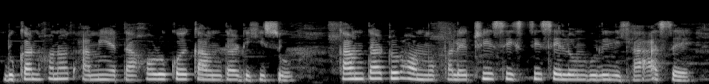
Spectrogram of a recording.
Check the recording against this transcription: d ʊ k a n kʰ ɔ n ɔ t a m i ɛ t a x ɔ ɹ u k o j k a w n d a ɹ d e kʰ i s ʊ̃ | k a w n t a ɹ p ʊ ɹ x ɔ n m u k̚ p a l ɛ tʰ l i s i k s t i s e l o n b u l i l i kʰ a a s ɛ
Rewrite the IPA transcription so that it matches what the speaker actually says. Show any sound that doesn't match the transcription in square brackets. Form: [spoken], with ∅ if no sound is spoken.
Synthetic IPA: d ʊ k a n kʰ ɔ n ɔ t a m i ɛ t a x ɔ ɹ u k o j k a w n [t] a ɹ d e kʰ i s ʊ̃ | k a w n t a ɹ [t] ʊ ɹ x ɔ n m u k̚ p a l ɛ tʰ [ɹ] i s i k s t i s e l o n b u l i l i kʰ a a s ɛ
